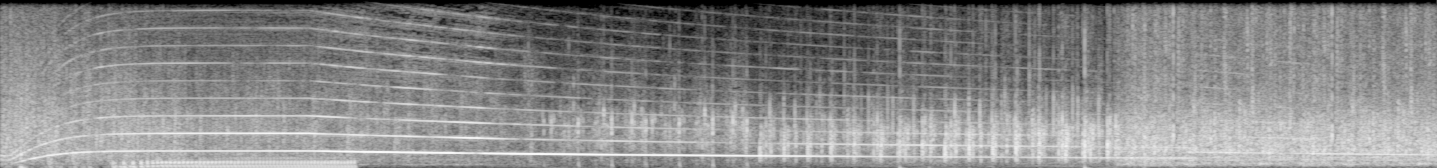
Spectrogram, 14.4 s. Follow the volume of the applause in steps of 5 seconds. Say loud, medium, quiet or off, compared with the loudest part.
medium, medium, loud.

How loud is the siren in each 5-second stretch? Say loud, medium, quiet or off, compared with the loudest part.
loud, loud, medium.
